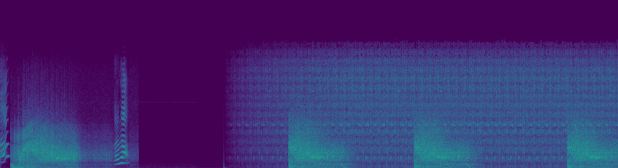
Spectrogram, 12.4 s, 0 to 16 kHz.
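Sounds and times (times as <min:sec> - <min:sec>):
explosions of unknown cause inside a shop: 0:00.2 - 0:02.4, 0:05.6 - 0:07.3, 0:08.2 - 0:09.8, 0:11.2 - 0:12.3.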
